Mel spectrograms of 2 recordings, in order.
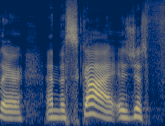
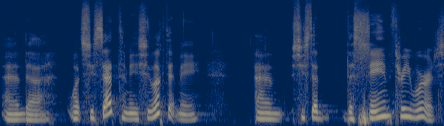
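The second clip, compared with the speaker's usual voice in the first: ordinary talk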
